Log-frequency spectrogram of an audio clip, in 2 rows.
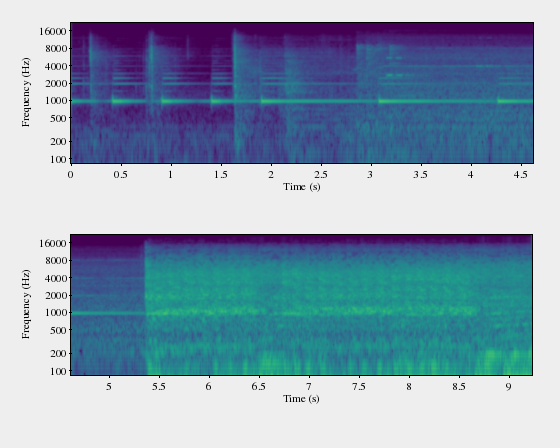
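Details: Toyota 2JZ inline-six catches after dash chimes into a lumpy, uneven idle lacking drive, needing throttle held to barely idle, rich black exhaust; not running on all 6 cylinders, misfire; intake manifold also found warped.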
